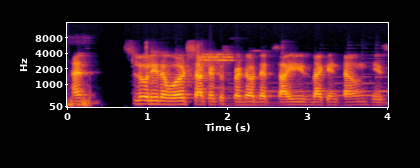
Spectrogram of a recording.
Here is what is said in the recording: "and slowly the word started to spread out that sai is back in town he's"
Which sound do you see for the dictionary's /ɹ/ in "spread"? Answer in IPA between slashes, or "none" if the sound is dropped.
/ɹ/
